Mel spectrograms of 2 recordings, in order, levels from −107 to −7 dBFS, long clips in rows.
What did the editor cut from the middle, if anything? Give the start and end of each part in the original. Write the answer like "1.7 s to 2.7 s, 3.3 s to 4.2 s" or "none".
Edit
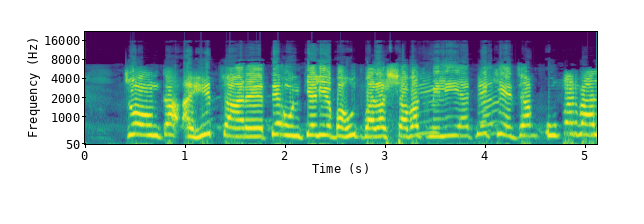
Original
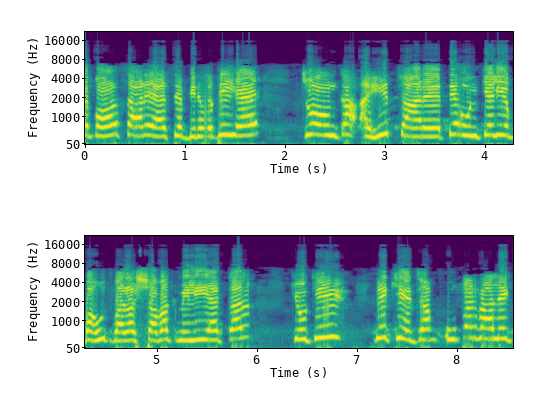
5.6 s to 7.1 s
